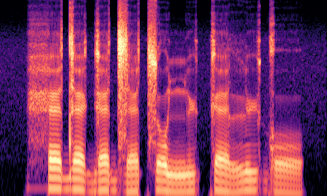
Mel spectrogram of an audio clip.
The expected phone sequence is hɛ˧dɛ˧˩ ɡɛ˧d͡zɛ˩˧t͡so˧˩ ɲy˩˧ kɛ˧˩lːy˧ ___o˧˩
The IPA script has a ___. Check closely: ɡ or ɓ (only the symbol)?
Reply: ɡ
